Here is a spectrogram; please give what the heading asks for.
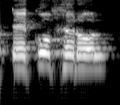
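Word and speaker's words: tocopherol: तो इसमें स्पेलिंग में ई नहीं है, शुरू में ओ है, टोकोफेरोल, लेकिन हम लोग याद करने के लिए ई को लाएंगे, ई को हम लोग याद रखेंगे।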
